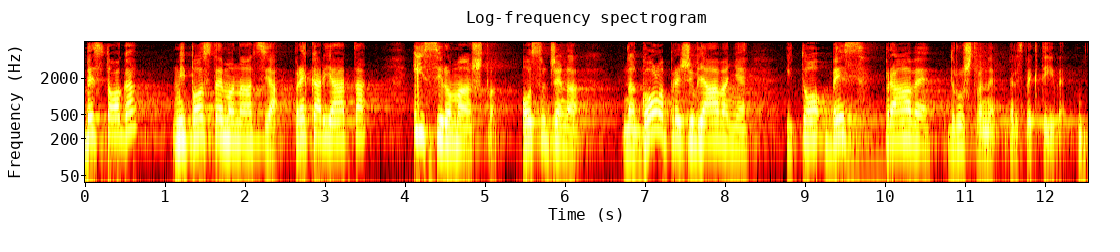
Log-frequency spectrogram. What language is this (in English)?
Croatian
